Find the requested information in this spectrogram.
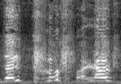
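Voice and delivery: name shouted through a laugh, stretched out. Real, not acted. Reading tennis results, bursts out laughing on the name. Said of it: "Hein, comment?".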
